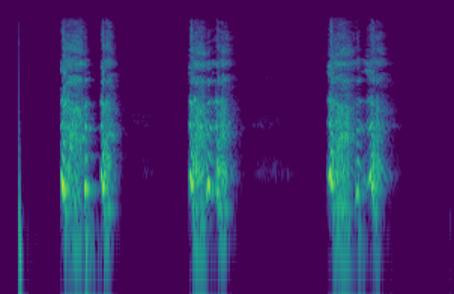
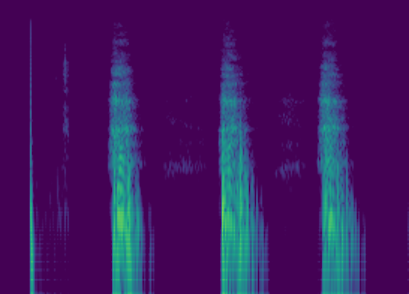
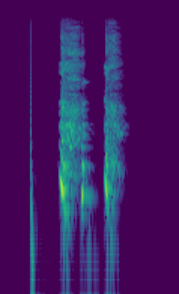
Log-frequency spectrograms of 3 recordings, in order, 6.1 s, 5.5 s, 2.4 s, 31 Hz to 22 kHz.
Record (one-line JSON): {"three_cough_length": "6.1 s", "three_cough_amplitude": 21452, "three_cough_signal_mean_std_ratio": 0.39, "exhalation_length": "5.5 s", "exhalation_amplitude": 11946, "exhalation_signal_mean_std_ratio": 0.33, "cough_length": "2.4 s", "cough_amplitude": 21032, "cough_signal_mean_std_ratio": 0.33, "survey_phase": "beta (2021-08-13 to 2022-03-07)", "age": "18-44", "gender": "Male", "wearing_mask": "No", "symptom_cough_any": true, "symptom_runny_or_blocked_nose": true, "symptom_sore_throat": true, "symptom_onset": "5 days", "smoker_status": "Never smoked", "respiratory_condition_asthma": false, "respiratory_condition_other": false, "recruitment_source": "REACT", "submission_delay": "1 day", "covid_test_result": "Negative", "covid_test_method": "RT-qPCR", "influenza_a_test_result": "Negative", "influenza_b_test_result": "Negative"}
